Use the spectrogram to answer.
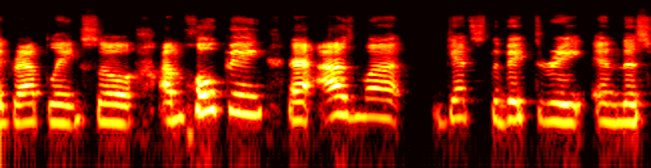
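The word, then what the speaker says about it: Azamat: His name is funny because it's Asmat. It rhymes with Kazmat.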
